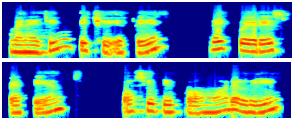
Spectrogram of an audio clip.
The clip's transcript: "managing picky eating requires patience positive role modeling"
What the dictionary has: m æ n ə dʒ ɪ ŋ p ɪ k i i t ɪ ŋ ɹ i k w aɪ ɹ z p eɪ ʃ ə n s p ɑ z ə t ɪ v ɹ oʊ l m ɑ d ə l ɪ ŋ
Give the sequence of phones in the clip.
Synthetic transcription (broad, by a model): m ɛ n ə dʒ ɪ ŋ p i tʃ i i t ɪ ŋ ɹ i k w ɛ ɹ s p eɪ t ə n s p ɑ s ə t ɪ f ɹ oʊ m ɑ d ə l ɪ ŋ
